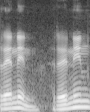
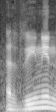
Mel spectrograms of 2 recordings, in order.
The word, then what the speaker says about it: renin: देगा और वो सेल रेनिन रिलीज कर देंगे। ये रेनिन जो है ना, रीनिन है, RENIN, नॉट रेनिन।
